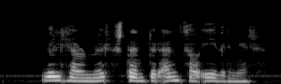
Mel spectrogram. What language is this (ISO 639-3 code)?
isl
